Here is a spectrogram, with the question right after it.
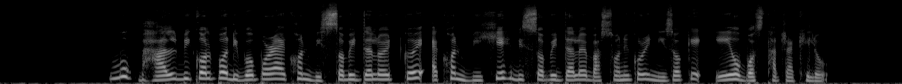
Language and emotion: Assamese, disgusted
